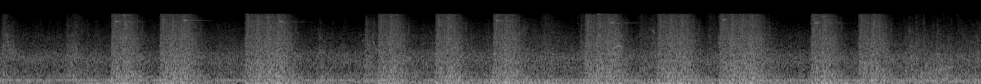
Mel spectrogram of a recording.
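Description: Gunfire rattles in repeated bursts.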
